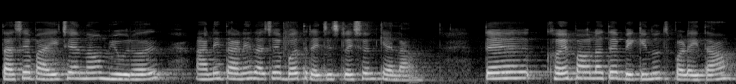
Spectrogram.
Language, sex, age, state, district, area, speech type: Goan Konkani, female, 18-30, Goa, Murmgao, rural, spontaneous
